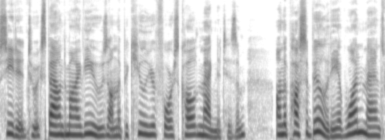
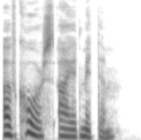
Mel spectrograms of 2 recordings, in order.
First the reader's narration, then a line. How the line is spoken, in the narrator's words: she answered calmly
